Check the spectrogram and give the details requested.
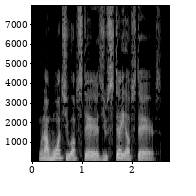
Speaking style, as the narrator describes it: he yelled

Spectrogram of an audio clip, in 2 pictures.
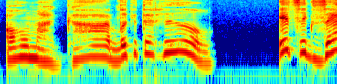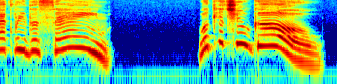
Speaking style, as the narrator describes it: exclaimed

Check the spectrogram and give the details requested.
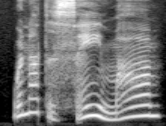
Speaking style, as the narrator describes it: Nevaeh whispered

